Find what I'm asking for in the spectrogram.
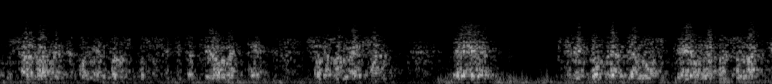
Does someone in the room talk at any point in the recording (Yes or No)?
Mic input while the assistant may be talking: No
